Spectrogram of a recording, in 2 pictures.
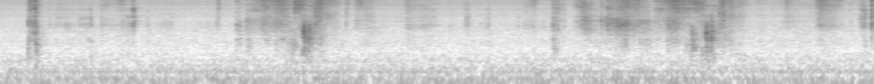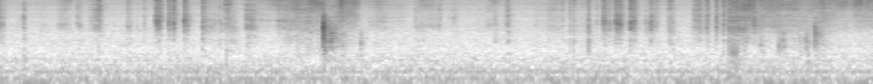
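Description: Paper pages of a paperback workbook being turned by hand: soft rustling with a few sharp page flicks, the loudest about nine seconds in, over a faint low steady hum.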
